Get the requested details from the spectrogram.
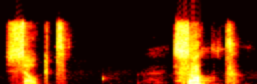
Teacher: when the word sounds like a K sound, like soak, that ed is a T.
